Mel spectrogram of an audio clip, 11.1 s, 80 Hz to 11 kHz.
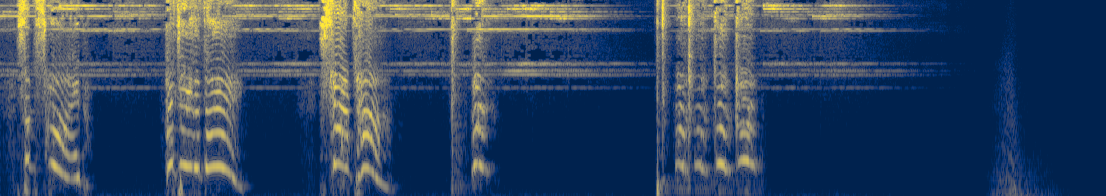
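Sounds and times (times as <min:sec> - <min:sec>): high bell-like ringing tones: 0:00.8 - 0:09.4.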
